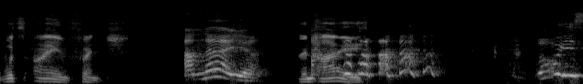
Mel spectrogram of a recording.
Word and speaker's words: œil: The way you read it, it's like it sounds like bloody oil. It looks like oil. It should be said oil. And it's œil.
